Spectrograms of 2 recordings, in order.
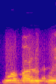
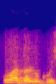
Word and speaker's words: Ouabalakou: Ouabalakou, hein. Je viens bien qu'on écorche mon nom, mais c'est Ouabalakou. – Pardon, excusez-moi. – C'est Ouabalakou, comme Ouagadougou. – Désolé, on n'est pas Ouabalakou, effectivement. Ouabalakou, effectivement.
